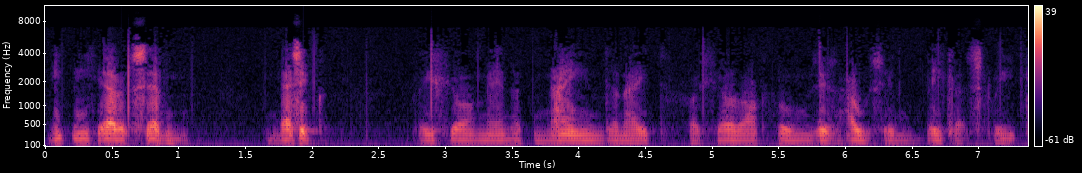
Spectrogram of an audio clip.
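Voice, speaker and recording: A husky, low-voiced criminal mastermind. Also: male voice, steady tone, no room sound. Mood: commanding. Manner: slow, deliberate, imperious. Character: menacing male criminal mastermind, coldly scheming, commanding his henchmen. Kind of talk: 1930s radio acting. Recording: dull vintage 1930s radio recording.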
